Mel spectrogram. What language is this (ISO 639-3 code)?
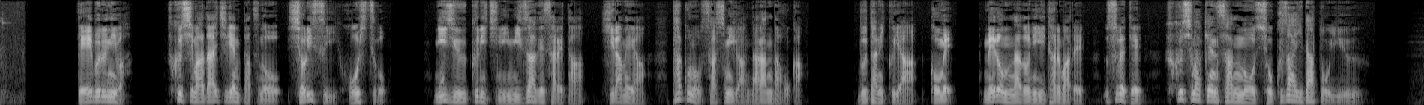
jpn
